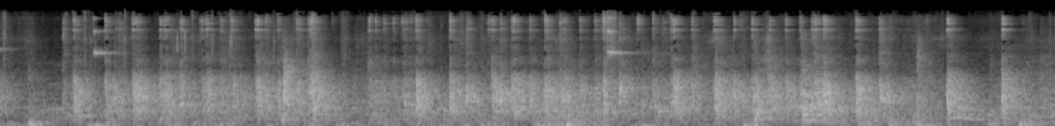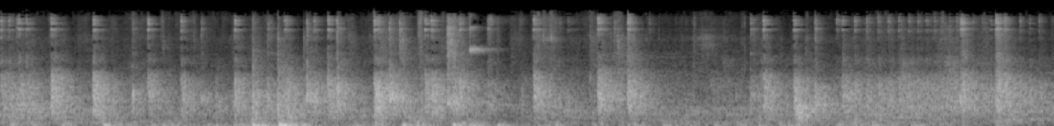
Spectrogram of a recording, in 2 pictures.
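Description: Table tennis balls clicking off bats and tabletops in rallies on two tables at once, an irregular run of sharp knocks in a hall.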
